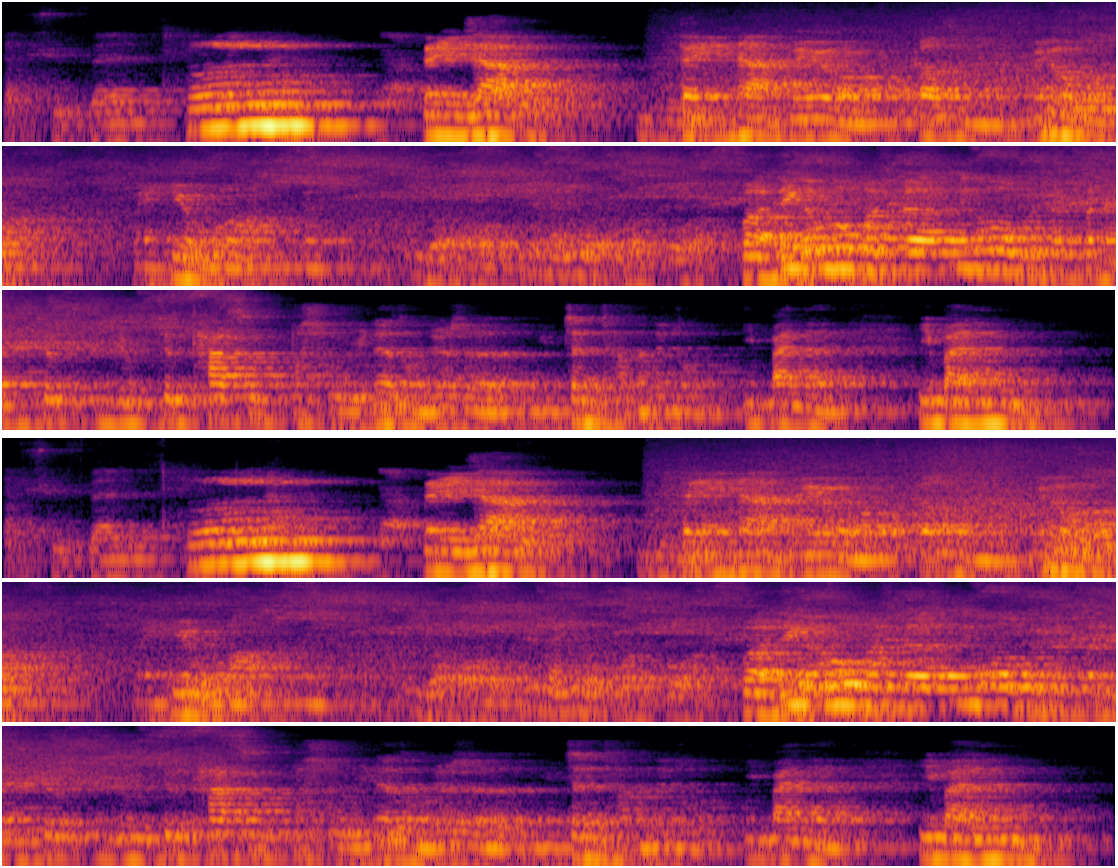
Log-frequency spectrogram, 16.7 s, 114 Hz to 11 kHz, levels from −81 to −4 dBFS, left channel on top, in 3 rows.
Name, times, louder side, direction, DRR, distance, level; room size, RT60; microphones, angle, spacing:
voice 1, 0.0-1.5 1.8-2.1 2.6-2.8 3.3-3.6 5.3-5.8 6.7-7.0 7.6-9.7, right 1 dB, 85° right, -2 dB, 0.9 m, -34 dB
voice 2, 0.9-1.5 2.1-2.6 3.2-5.6 6.2-6.8 7.1-7.2 9.3-16.3, left 1 dB, 75° left, -2 dB, 0.9 m, -24 dB
sound 1, 3.2-8.8, right 2 dB, 40° right, 0.5 m, -40 dB
sound 2, 4.5-12.4, left 1 dB, 30° left, 1.0 m, -40 dB
3.9 x 2.5 x 4.5 m, 1.4 s
head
